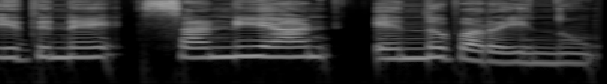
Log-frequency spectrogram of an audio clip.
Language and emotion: Malayalam, neutral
